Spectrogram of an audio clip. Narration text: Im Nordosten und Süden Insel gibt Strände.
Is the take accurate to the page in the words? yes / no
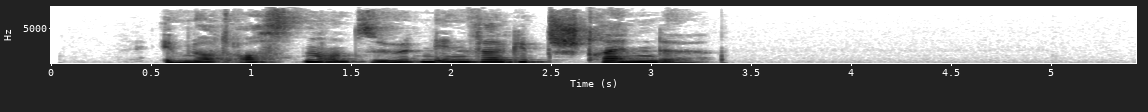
yes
